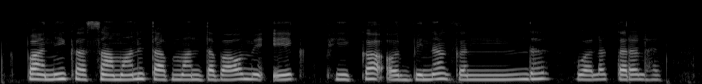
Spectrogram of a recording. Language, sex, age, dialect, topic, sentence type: Hindi, female, 18-24, Awadhi Bundeli, agriculture, statement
